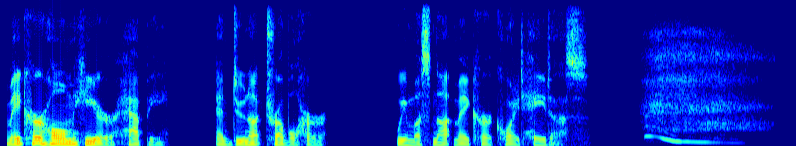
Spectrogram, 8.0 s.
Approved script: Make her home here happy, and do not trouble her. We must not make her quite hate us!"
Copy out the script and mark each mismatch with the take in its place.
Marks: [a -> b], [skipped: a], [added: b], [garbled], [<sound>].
Make her home here happy, and do not trouble her. We must not make her quite hate us!" [sigh]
